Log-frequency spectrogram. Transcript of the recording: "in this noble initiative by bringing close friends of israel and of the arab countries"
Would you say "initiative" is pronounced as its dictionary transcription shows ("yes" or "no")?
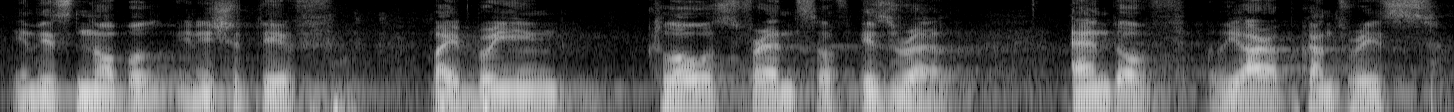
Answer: yes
